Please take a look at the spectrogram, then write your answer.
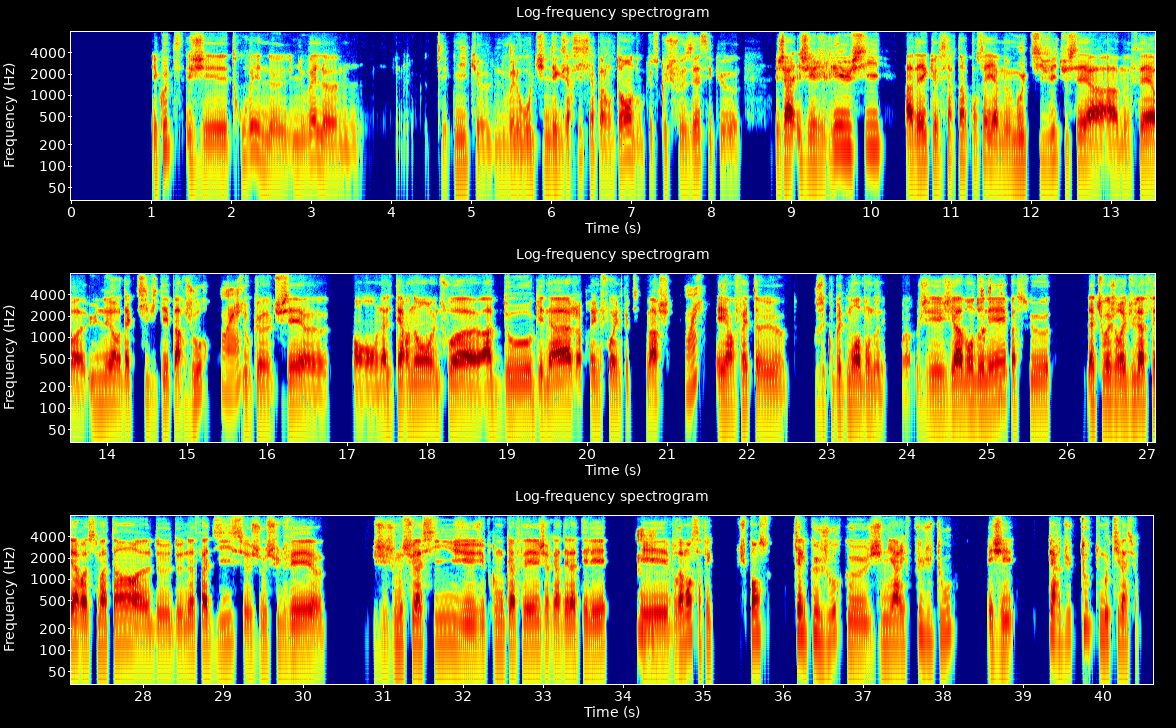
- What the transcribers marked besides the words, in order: unintelligible speech; stressed: "réussi"
- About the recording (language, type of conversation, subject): French, advice, Pourquoi est-ce que j’abandonne une nouvelle routine d’exercice au bout de quelques jours ?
